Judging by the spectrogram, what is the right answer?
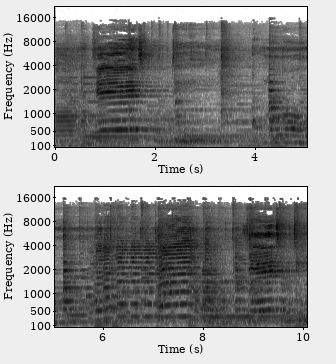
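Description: Live performance of a slow pop ballad: a male singer holding long, wavering notes over a band of piano, keyboards, drums and saxophone.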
